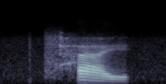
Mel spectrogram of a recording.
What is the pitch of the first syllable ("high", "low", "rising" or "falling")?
falling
